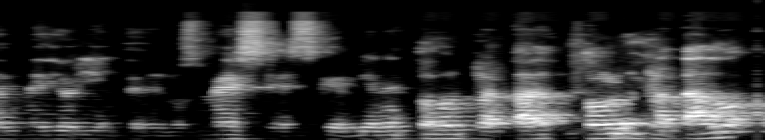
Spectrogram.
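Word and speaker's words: meze: Allá en Líbano es muy normal tener platos al centro que se le llama mese. El mese, que se escribe M-E-Z-E, es al término que se le da a la palabra en árabe que significa tapas.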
